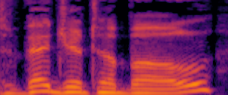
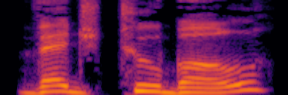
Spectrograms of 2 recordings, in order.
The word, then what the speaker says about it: vegetable: Oh, and pronunciation mistakes, like saying vegetable as vegetable with all syllables when it's actually pronounced more like vegetable, only two clear sounds.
